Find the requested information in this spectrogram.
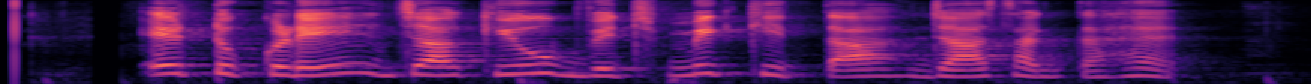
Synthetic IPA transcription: eːʈʊkɽeːd͡ʒãːkjuːbʋɪt͡ʃmɪkːiːt̪aːd͡ʒaːsək̚d̪aːɦɛː

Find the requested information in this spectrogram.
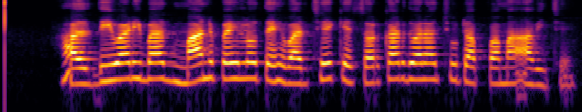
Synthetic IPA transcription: ɦald̪iʋaɽibad̪manpəɦɛlot̪ɛɦʋaɾt͡ʃʰekesəɾkaɾd̪ʋaɾat͡ʃʰuʈapʋamãʔaʋit͡ʃʰe

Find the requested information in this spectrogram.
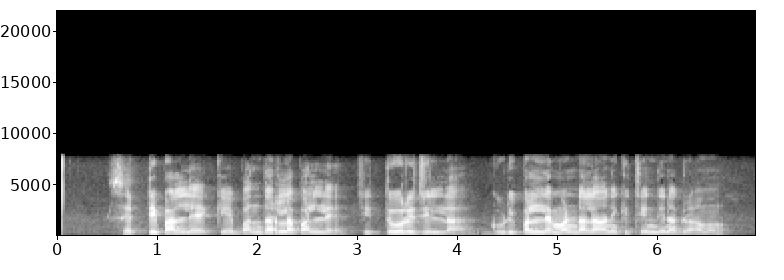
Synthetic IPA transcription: seʈːipɐlːekeːbɐnd̪ɐɾlɐpɐlːe̞ːt͡ʃit̪ːuːɾud͡ʒilːaːɡuɽipɐlːemɐɳɖɐlaːnikit͡ʃe̞nd̪inɐɡɾaːmɐm

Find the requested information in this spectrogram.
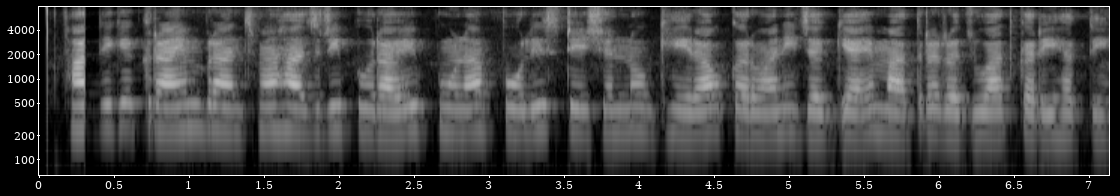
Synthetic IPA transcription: had̪ʱikekɾaimbɾãnt͡ʃmãɦad͡ʒɾipuɾaʋipuɽ̃apolisʈeʃənːoɡʱeɾaʋkəɾʋanid͡ʒəɡjaemat̪ɾəɾəd͡ʒuat̪kəɾiɦət̪i

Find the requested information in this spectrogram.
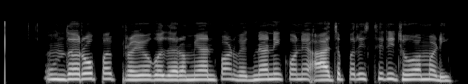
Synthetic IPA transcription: und̪əɾopəɾpɾəjoɡod̪əɾmjanpəɳʋəɡnanikoneʔad͡ʒpəɾist̪ʰit̪id͡ʒoʋaməɭi

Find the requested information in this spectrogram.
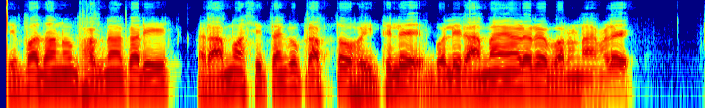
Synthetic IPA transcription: sip̬ɔd̪ʱɔnubʱɔɡnɔkɔɾi | ɾamɔsit̪aŋkupɾap̚t̪ɔɦojt̪ʰileboliɾamajɔɭɔɾebɔɾɔnameɭe

